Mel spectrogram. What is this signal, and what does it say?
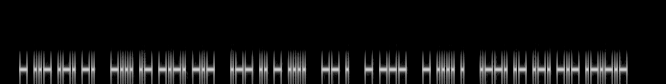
Morse code, heard as a keyed tone, about 50 wpm, 700 Hz. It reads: TURN BACK WITH ME TO THE PARK.
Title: Sentences from Top 1300 Words 50wpm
